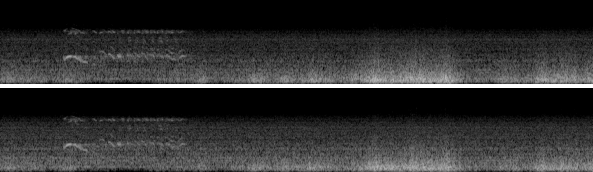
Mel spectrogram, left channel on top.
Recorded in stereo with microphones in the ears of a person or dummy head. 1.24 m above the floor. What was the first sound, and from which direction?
Laughter, 10° right (ahead or behind).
